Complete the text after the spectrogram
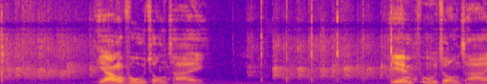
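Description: A middle-aged man speaks formally into a microphone.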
